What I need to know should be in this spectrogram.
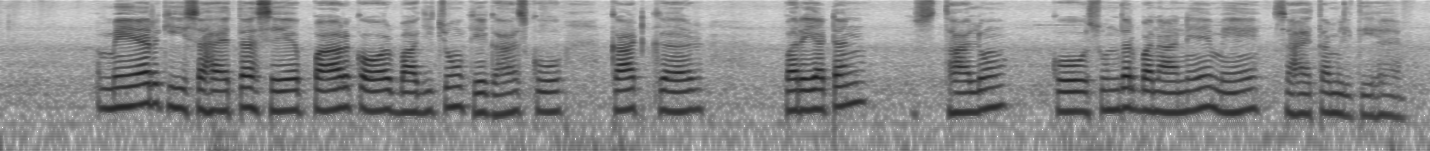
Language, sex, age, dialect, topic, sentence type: Hindi, male, 25-30, Hindustani Malvi Khadi Boli, agriculture, statement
